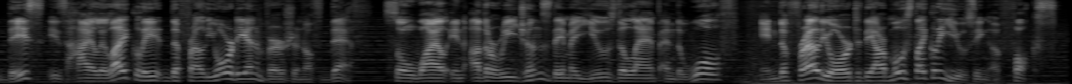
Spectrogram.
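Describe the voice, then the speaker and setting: Guy doing animated game lore explainer, voice goes up and down a lot, bit of music under it. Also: mid-range voice, moderate pace, hardly any pauses. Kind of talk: scripted explanatory commentary.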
